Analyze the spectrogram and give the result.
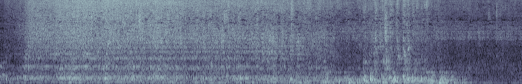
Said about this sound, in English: I'm going to flush it now to see how it turned out.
